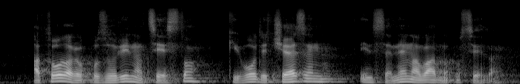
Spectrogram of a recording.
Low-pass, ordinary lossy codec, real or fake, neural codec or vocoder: 14.4 kHz; none; fake; autoencoder, 48 kHz, 32 numbers a frame, DAC-VAE, trained on Japanese speech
